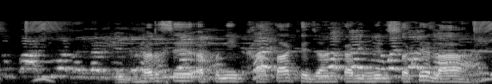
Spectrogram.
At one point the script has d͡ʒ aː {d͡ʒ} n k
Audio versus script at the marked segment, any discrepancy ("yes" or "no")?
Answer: yes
